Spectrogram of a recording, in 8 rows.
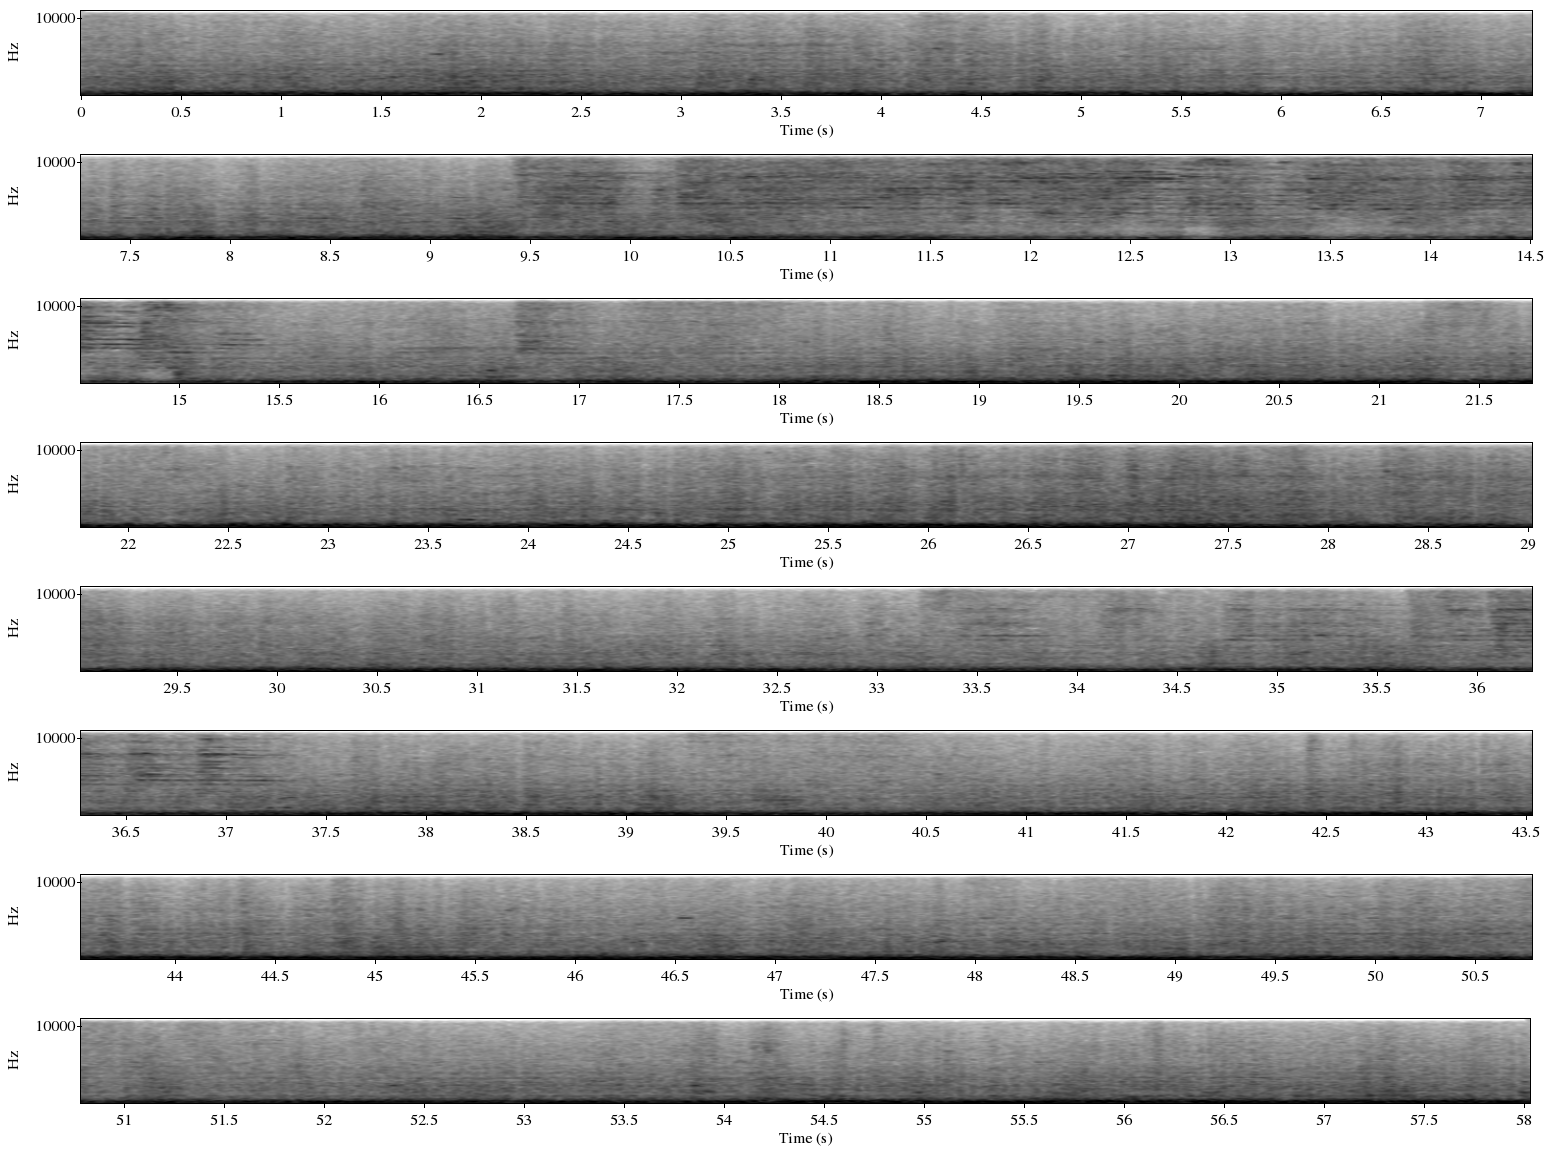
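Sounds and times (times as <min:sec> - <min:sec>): freight train wheels rumbling: 0:00.0 - 0:58.0
high wheel squeal: 0:09.5 - 0:15.5.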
